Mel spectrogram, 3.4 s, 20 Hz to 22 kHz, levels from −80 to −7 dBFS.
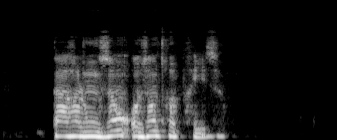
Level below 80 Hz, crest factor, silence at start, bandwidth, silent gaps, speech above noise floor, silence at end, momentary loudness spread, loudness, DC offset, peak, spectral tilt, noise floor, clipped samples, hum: -52 dBFS; 12 dB; 0.55 s; 7.6 kHz; none; 70 dB; 1.15 s; 14 LU; -19 LUFS; under 0.1%; -8 dBFS; -7 dB/octave; -87 dBFS; under 0.1%; none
